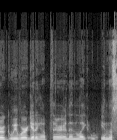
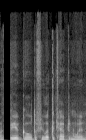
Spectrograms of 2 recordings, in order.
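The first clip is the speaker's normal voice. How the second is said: soft, hushed, private stage whisper; 3 semitones lower, 7 dB quieter than usual. Leaning over to Berkey in character during a contest: half-whispering in character. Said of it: "whisper to him".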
